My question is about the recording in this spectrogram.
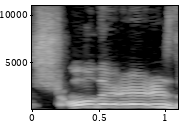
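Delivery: high, drawn-out exclamation; mock cry out. Mother imitating herself at the big push, high playful cry. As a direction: call it out high, stretching the word. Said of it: "And I think I said".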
